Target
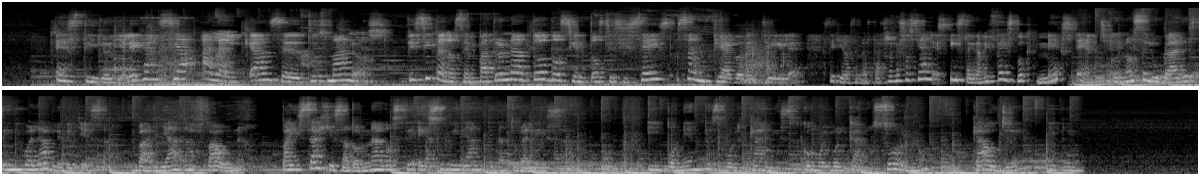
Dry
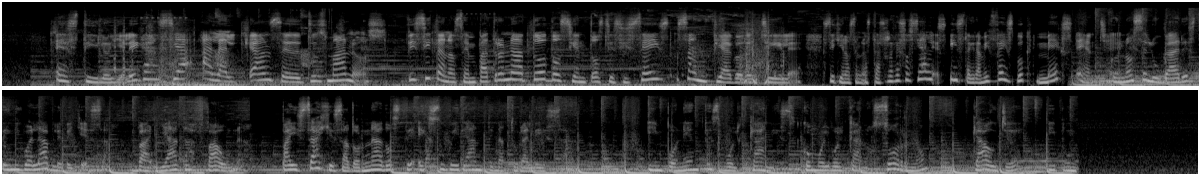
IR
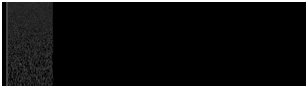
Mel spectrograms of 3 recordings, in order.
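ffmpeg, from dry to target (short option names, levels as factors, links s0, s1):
-filter_complex "[0:a]asettb=1/sr,asplit=3[s0][s1][s2];[s0]atrim=end=7.204[s3];[s1]atrim=start=7.2:end=8.82,asetpts=PTS-STARTPTS,afade=t=in:d=0.004:c=qsin,afade=t=out:st=1.616:d=0.004:c=qsin,bass=f=250:g=-7,treble=f=4000:g=-14[s4];[s2]atrim=start=8.816[s5];[s3][s4]acrossfade=d=0.004:c1=hsin:c2=qsin[s6];[s6][s5]acrossfade=d=0.004:c1=qsin:c2=hsin[s7];[1:a]atrim=start_sample=2205,atrim=end_sample=3528[s8];[s7][s8]afir=irnorm=-1:irlink=0,volume=1.88"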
